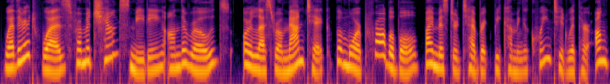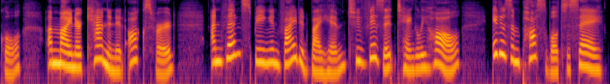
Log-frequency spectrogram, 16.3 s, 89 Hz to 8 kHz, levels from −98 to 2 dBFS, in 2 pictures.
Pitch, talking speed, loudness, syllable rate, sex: 240 Hz, 160 wpm, -19 LUFS, 4.7 syllables/s, female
